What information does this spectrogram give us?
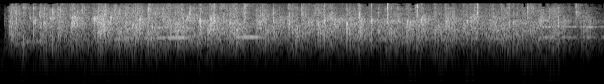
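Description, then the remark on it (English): A crowd of Roma and non-Roma friends who travelled from Ostrava to Prague claps and cheers steadily for several seconds as the American ambassador announces the Alice Masaryk human rights award, a dense, loud wash of applause with a few brief whistles or shouts rising above it. “There was a huge cheer of support from Kumar's many friends, both Roma and non-Roma, who had made the long journey from Ostrava to Prague as the ambassador announced the award.”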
